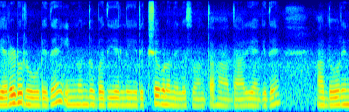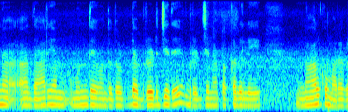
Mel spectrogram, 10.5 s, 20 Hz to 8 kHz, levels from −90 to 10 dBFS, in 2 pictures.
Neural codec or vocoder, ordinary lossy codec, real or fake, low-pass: none; none; real; none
